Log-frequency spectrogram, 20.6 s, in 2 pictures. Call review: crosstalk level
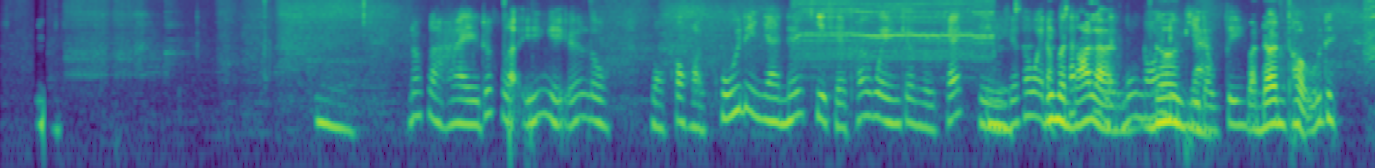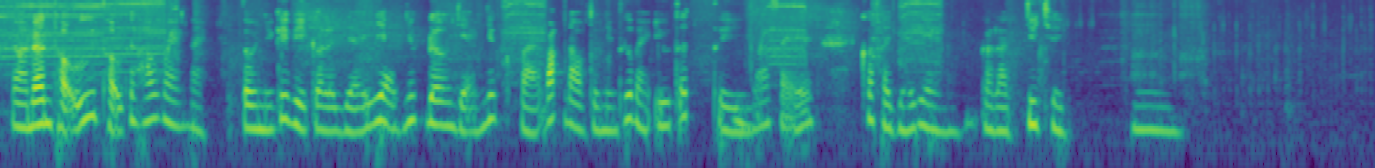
present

